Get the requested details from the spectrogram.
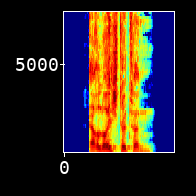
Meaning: inflection of erleuchtet: 1. strong genitive masculine/neuter singular 2. weak/mixed genitive/dative all-gender singular 3. strong/weak/mixed accusative masculine singular 4. strong dative plural
- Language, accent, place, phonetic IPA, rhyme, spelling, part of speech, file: German, Germany, Berlin, [ɛɐ̯ˈlɔɪ̯çtətn̩], -ɔɪ̯çtətn̩, erleuchteten, adjective / verb, De-erleuchteten.ogg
